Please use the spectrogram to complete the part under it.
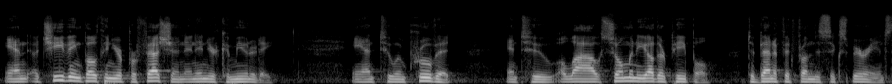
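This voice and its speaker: A man's voice: mid-range voice, darkish tone. Man addressing a conference, full of fillers. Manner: hesitant, many "uh" fillers. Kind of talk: prepared speech at a podium.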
